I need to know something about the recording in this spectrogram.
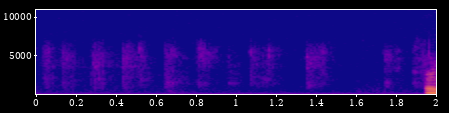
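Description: Faint typing on a computer keyboard: quick, irregular key clicks, several a second.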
